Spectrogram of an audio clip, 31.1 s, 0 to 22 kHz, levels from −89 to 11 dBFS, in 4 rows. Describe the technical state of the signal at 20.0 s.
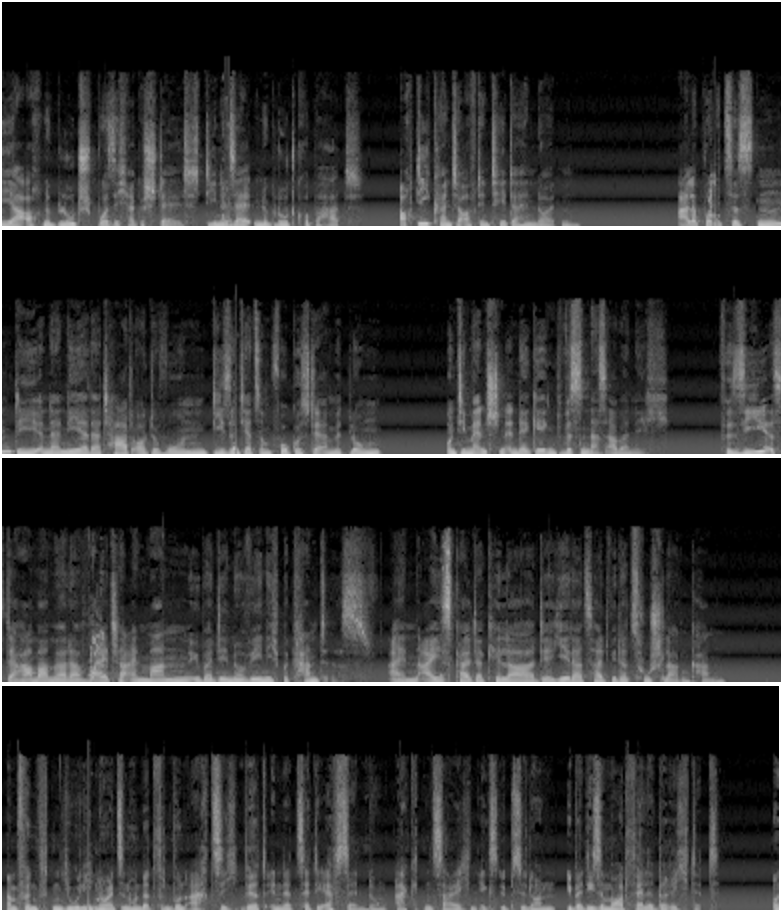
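A compressed frame arrived with flipped bits, and the decoder played it anyway instead of concealing it. From 19.96 to 20.05 s, misread gains and codes push energy into the wrong frequencies. The 90 ms span fits roughly three damaged frames in a row. This corrupt frame decoded as a sharp, loud burst of chirpy noise that peaks around -5 dBFS, and then cuts off as clean frames resume.

Under this, a nearby DECT handset or base station is sending radio bursts every 10 ms, and the audio circuitry rectifies them. At 20.0 s this DECT cordless phone buzz is present as a thin, steady 100 Hz tone rich in harmonics, sitting about 25 dB below the speech. It continues through the corrupted moment and on either side of it.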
